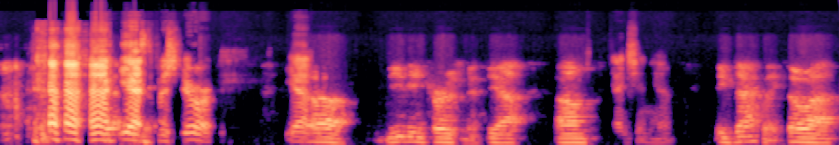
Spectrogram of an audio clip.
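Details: Adult male stroke survivor who lost his language after a stroke, now with mostly expressive (Broca's) aphasia plus some receptive difficulty; expressive (Broca's) aphasia.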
